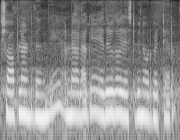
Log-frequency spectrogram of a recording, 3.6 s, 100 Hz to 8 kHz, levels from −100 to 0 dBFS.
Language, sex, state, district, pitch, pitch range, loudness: Telugu, female, Telangana, Karimnagar, 220 Hz, 215-230 Hz, -12 LUFS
